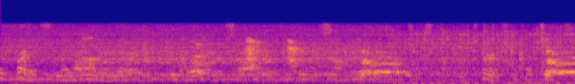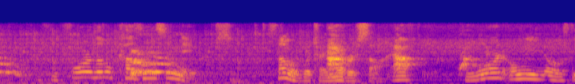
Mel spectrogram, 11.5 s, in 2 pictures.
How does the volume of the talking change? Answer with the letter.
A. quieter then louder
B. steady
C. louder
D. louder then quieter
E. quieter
A.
